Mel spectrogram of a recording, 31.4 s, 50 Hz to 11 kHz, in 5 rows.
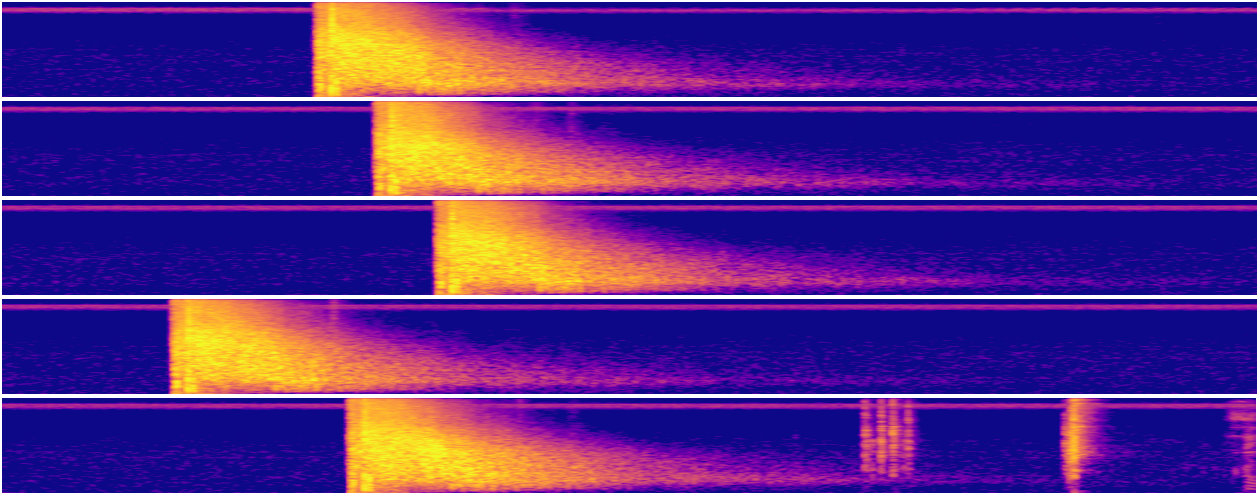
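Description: Auto Ordnance M1 Carbine in .30 Carbine fired five times, single shots about five to seven seconds apart. Each shot is a sharp crack followed by about two seconds of echo dying away.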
